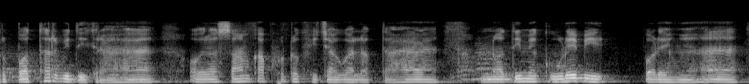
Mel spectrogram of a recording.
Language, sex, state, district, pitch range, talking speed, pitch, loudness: Hindi, male, Jharkhand, Garhwa, 110-130 Hz, 160 wpm, 120 Hz, -19 LUFS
